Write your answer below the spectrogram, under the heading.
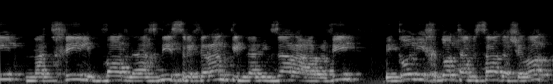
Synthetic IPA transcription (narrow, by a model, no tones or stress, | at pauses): imat̪χilid̪vaɾlehaχnisɾefeɾant̪imlamiɡzaɾhaʕaɾavi | bekoljiχid̪ot̪hamisɾad̪haʃeɾot̪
